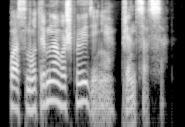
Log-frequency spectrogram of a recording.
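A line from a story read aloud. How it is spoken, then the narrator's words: Amused snort. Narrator (Russian): хмыкнул он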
